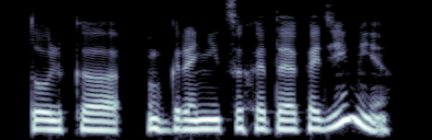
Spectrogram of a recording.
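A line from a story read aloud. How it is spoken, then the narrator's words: Hmphing. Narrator (Russian): хмыкнул Райден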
